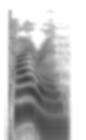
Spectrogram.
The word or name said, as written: tyren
